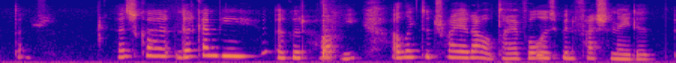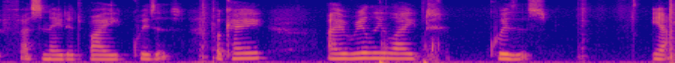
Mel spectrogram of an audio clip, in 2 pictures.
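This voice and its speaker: A woman with a non-native accent speaks at a fairly slow pace, with long, frequent pauses. Her high-pitched voice has a dark, mellow tone and lively intonation. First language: not English. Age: young. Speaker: student vlogger. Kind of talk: casual vlog monologue. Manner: halting, many fillers and restarts.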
